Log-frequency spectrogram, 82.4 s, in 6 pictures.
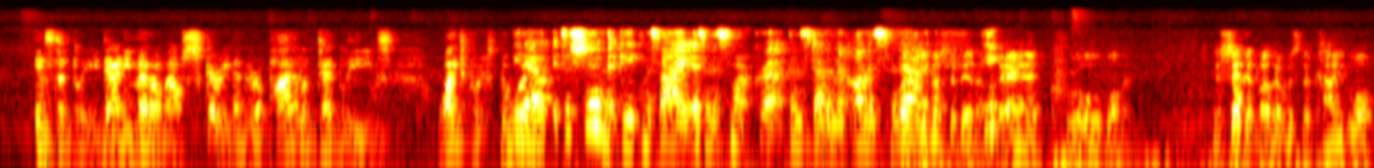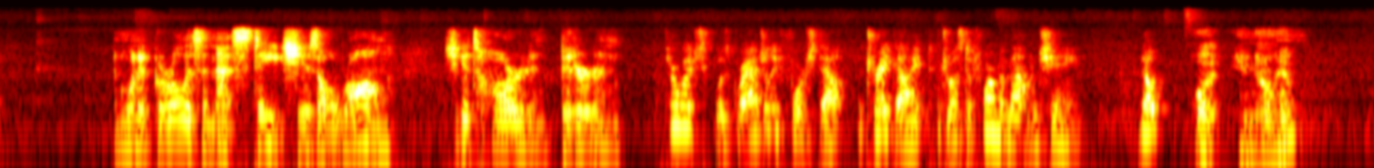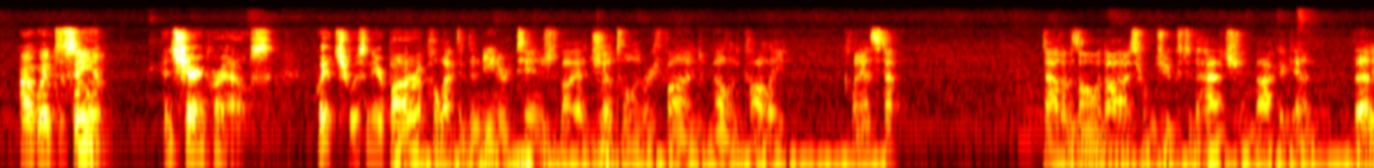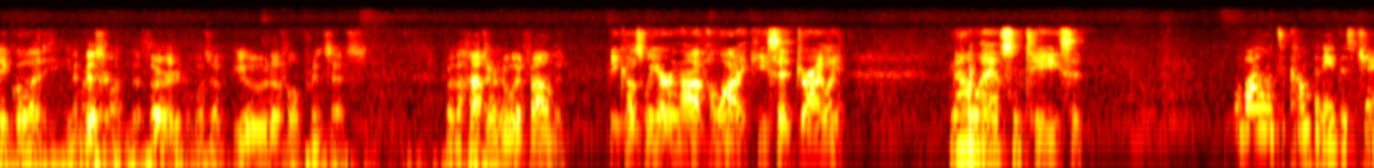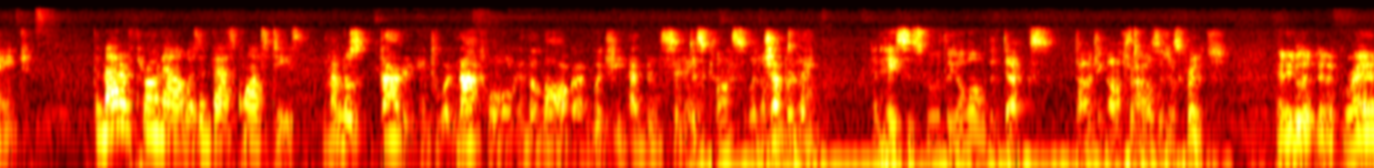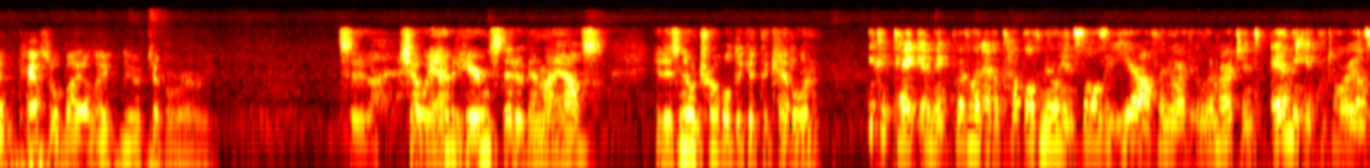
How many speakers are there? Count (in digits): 8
